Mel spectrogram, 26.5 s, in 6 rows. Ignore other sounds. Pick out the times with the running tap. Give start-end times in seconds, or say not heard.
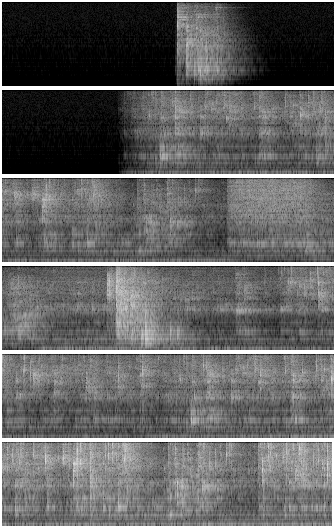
6.0-26.5.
